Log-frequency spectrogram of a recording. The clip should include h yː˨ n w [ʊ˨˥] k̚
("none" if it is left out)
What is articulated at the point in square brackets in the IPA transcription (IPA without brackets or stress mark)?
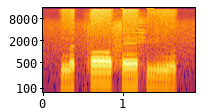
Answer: ʊ˨˥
